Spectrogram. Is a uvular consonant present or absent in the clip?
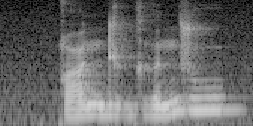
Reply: present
